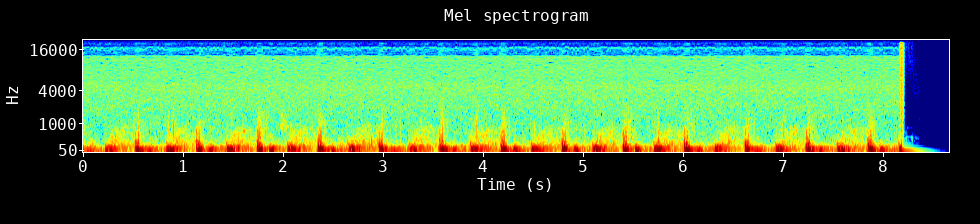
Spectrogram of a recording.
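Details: Third heart sound (S3): regular low-pitched heartbeats at about 100 per minute with a soft extra early thud after the second sound.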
